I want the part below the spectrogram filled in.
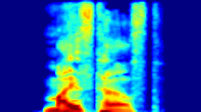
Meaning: second-person singular present of meistern
- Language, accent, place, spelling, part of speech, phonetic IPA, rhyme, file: German, Germany, Berlin, meisterst, verb, [ˈmaɪ̯stɐst], -aɪ̯stɐst, De-meisterst.ogg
